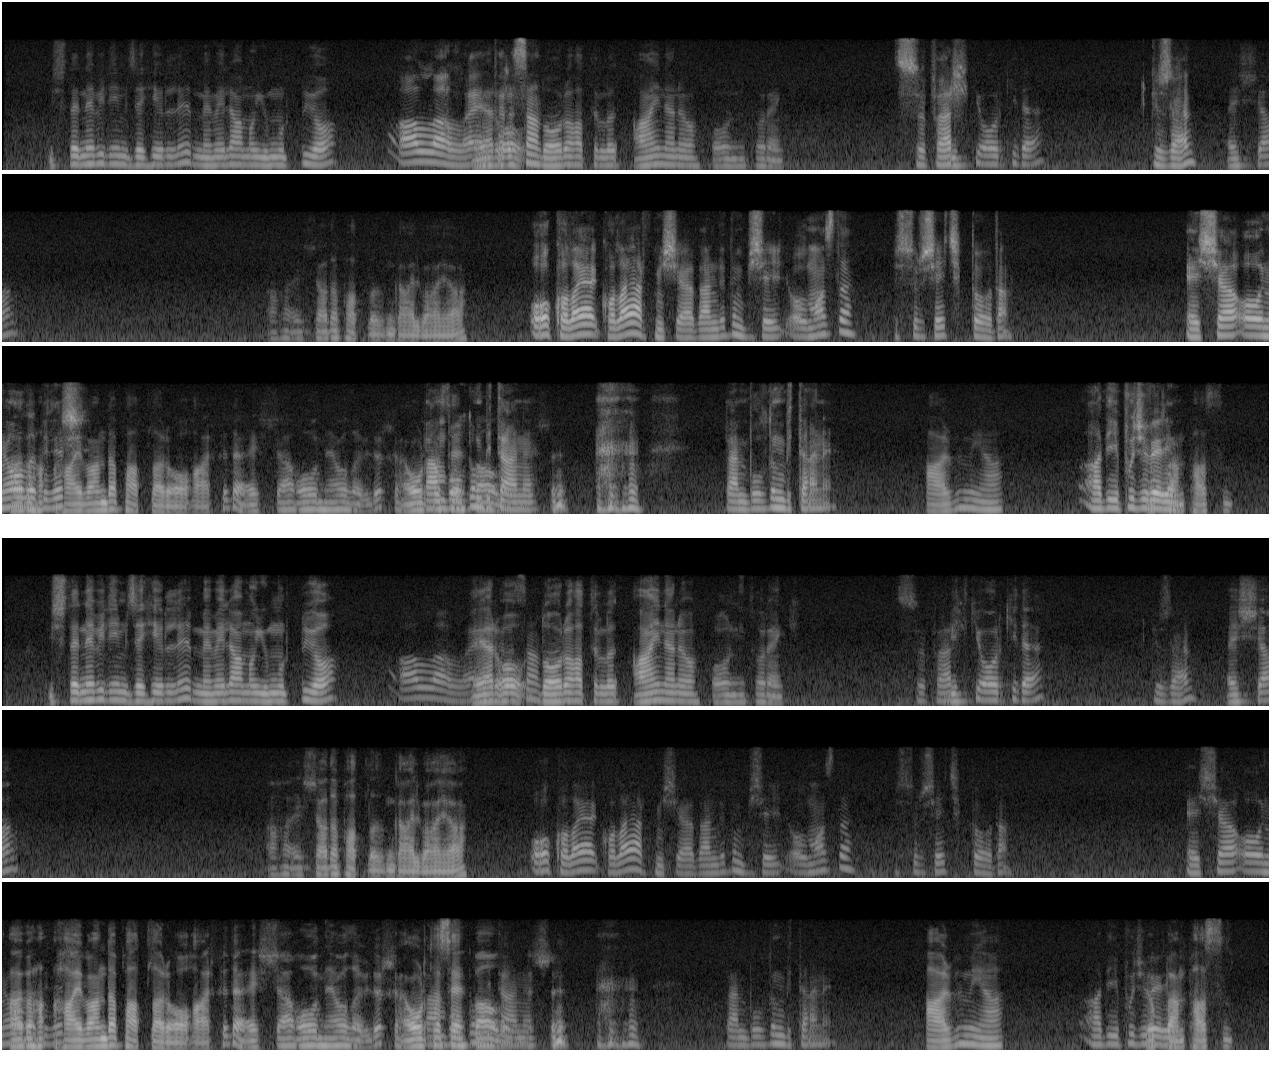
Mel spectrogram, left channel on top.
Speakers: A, on the right (about 70°); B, on the left (about 80°).
A: İşte ne bileyim zehirli memeli ama yumurtluyor.
B: Allah Allah.
A: Eğer
B: Enteresan.
A: o doğru hatırlı aynen o ornitorenk.
B: Süper.
A: Bitki orkide
B: Güzel.
A: eşya. Aha eşyada patladım galiba ya.
B: O kolay kolay harfmiş ya. Ben dedim bir şey olmaz da bir sürü şey çıktı oradan. Eşya o ne olabilir?
A: Abi ha- hayvanda patlar o harfi de eşya o ne olabilir? Orta
B: Ben
A: sehpa
B: buldum
A: olabilir.
B: bir tane. <laughs> Ben buldum bir tane.
A: <laughs> Harbi mi ya?
B: Hadi ipucu
A: Yok
B: vereyim.
A: ben pas.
